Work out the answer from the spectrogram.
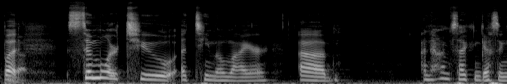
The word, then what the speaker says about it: Meier: But similar to a Timo Meier, and now I'm second guessing myself as I say it out loud. No, it's Meier. It's Meier for sure.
